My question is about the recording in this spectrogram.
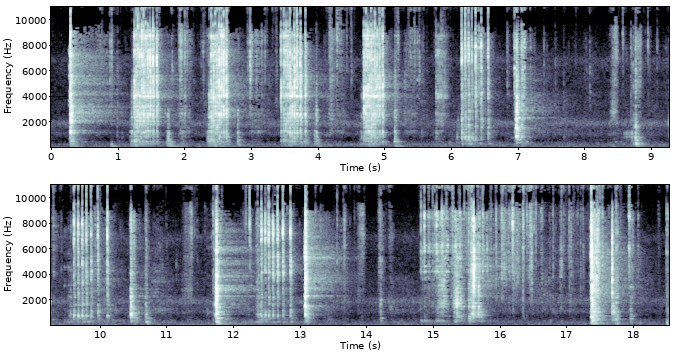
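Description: Ratchet wrench clicking in short bursts as it backs out the rusty bolt holding the fuel filter bracket. It goes about one stroke a second at first, then more irregularly.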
